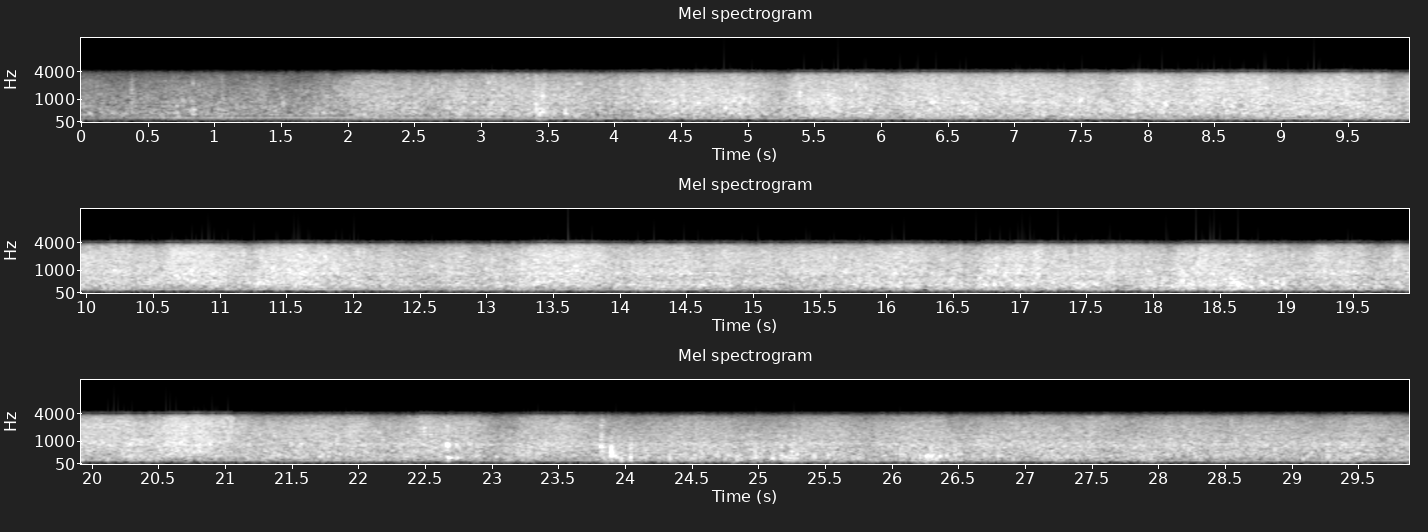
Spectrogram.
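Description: Wind buffeting the microphone over water rushing and splashing around a boat on open water, with a few sharp knocks in the last third.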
